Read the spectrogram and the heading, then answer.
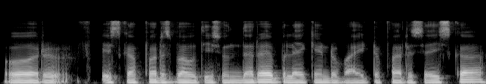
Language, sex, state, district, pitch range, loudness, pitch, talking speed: Hindi, male, Uttar Pradesh, Budaun, 90-95 Hz, -17 LUFS, 95 Hz, 160 wpm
